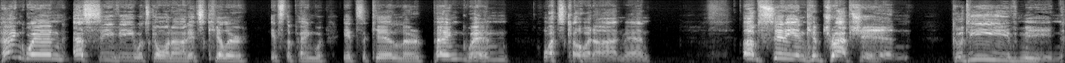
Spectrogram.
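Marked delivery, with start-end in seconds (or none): 12.7-14.2 classic count-style vampire voice. Greeting a chat viewer by name: Dracula voice. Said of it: "in my Dracula voice".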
